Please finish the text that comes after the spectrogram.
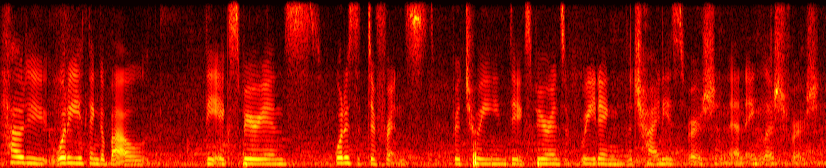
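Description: A woman's voice: medium pitch, animated, normal speed, vocal fry, hardly any pauses. Woman asking interview questions, noisy background. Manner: prompting, follow-up questions. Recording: noticeable background noise.

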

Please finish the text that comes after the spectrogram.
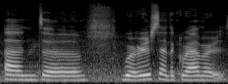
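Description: A young woman from a Cantonese-speaking background with a Hong Kong accent, answering interview questions in English with hesitant pauses and restarts. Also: medium pitch, level tone. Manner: hesitant, many restarts and hums. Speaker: interviewee, student. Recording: noticeable background noise.

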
